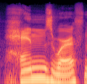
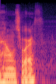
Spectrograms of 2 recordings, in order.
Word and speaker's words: Hemsworth: Well, Extraction 2, starring your favorite Thor and mine, Chris Hemsworth, not Helmsworth, as I've mispronounced numerous times in the past.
